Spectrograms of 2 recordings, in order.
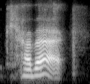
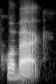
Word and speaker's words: Quebec: Well, anyone who doesn't say it in the French way is going to call it Quebec.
